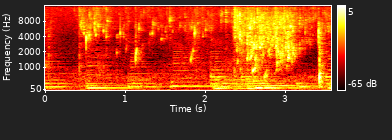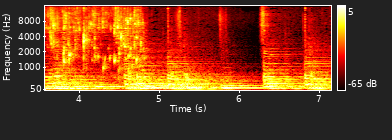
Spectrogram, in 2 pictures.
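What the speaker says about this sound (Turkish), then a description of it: "Şimdi bunun içerisine suyu dolduruyorum önce sevgili dostlar" Water pours into a glass jar, a close, bubbling, gurgling stream whose pitch shifts as the vessel fills, with short pauses and restarts between pours.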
